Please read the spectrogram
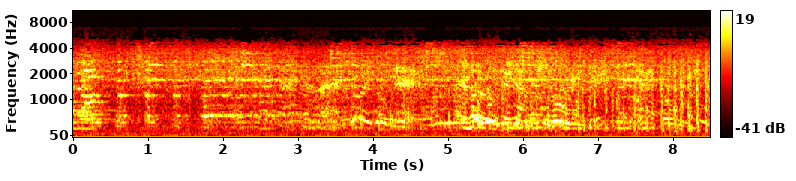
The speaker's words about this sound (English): I got it all fixed for the engineer. You drive this choo-choo real slow to the man on horseback and keep up with it.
